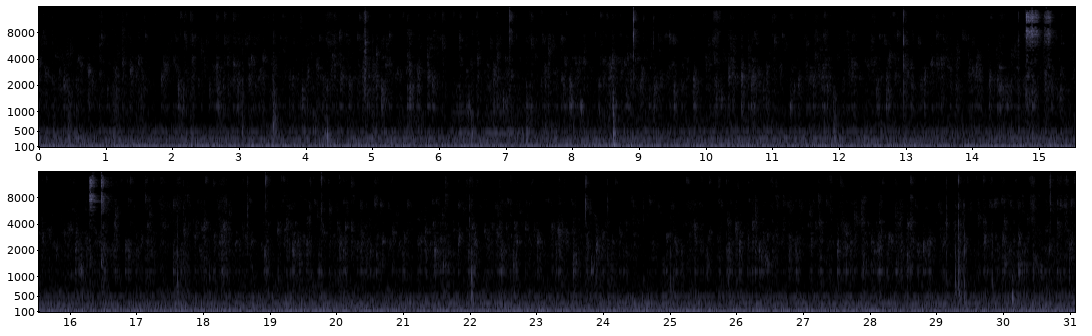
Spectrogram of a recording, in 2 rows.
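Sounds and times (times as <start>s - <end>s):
faint clicks and taps: 0.1s - 15.2s.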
